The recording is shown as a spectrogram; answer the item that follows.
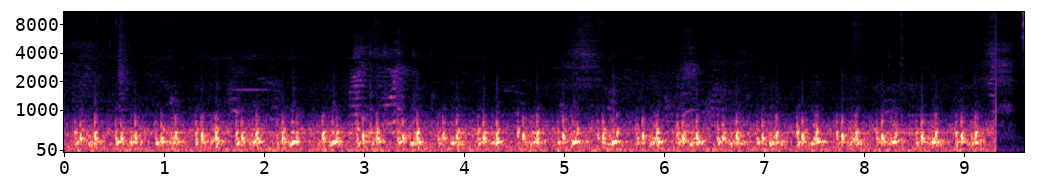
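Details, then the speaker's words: Rapid, regular whooshing fetal heartbeat of about 150 bpm on a monitor at nearly 27 weeks (26w6d) of pregnancy in a mother with gestational diabetes, described as normal and good. "doctor also put me on um the monitor for heartbeat just to make sure that baby's heartbeat is okay"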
